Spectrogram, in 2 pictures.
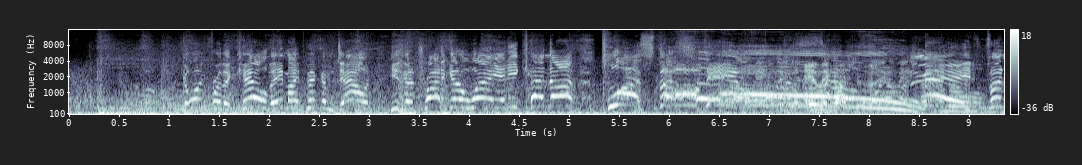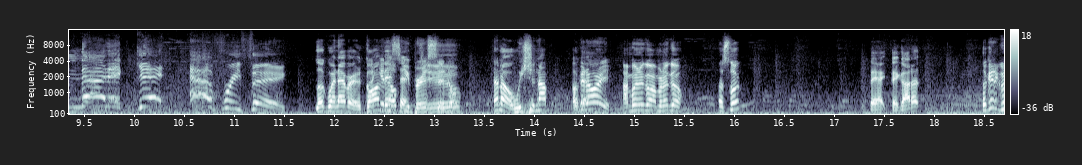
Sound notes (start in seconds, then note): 12.5 teammates chattering; 18.5 teammates communicating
